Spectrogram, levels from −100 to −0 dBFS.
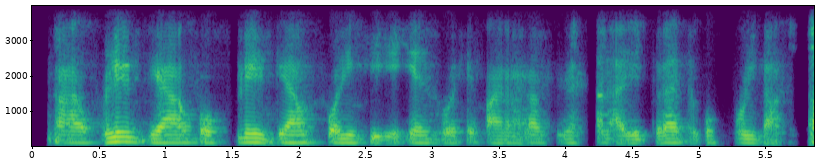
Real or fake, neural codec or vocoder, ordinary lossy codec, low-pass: fake; codec, 24 kHz, 0.9 kbps, WavTokenizer, medium music audio release; Opus, 24 kbps; 3.6 kHz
